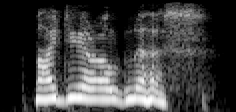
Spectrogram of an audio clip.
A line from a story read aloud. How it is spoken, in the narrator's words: cried Oliver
